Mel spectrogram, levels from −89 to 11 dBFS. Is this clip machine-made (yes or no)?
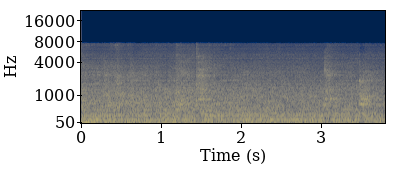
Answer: yes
